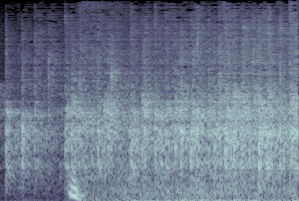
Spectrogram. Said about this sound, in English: So. I want to give him a clap for staying with us, even though he's a pastor.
